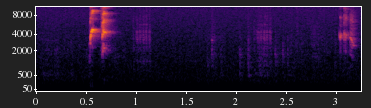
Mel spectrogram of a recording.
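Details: A rosy-faced lovebird kept at home, with a loud shrill double chirp, quieter muffled chatter in the middle and another sharp paired chirp at the end.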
